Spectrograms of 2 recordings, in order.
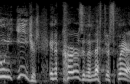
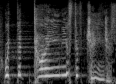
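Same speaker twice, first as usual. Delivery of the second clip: higher, slow, drawn-out emphasis; dramatic build; 10 semitones higher, slower than usual. Shown as a demonstration. Comedian repeating his point, slow and higher. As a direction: stretch it out for effect.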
